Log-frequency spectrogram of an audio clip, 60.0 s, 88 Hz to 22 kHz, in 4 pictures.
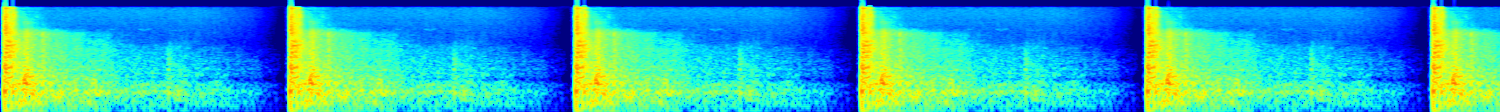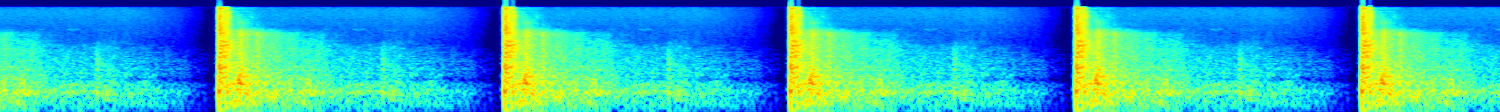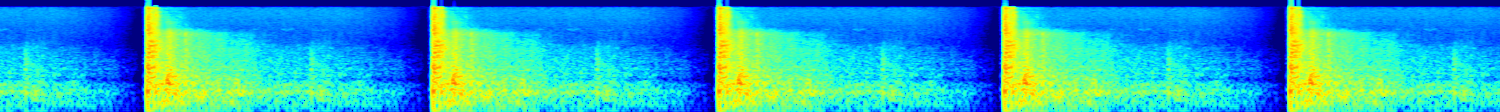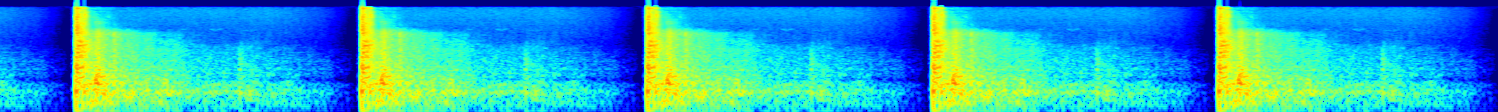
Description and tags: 21 Gun Salute
1 Minute sample loop of a table slam (putting a cup on a steel table next to an iPod 5 microphone) and fireworks explosion field recording, Easter Saturday, Neutral Bay, Sydney, Australia.
1-Minute, 21, 21-Gun, 21-Gun-Salute, Australia, Cannon-Fire, Fire, Firework, Gun, Gunshot, Minute, Ringtone, Salute, Sydney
